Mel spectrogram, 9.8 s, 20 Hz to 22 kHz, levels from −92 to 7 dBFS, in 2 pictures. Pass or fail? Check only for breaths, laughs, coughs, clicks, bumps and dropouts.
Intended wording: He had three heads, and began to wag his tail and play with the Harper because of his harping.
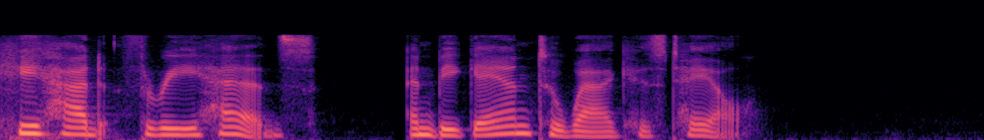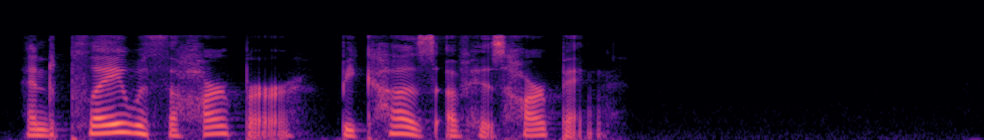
pass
